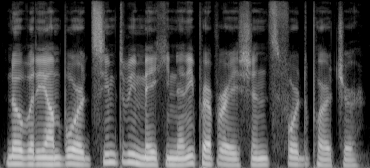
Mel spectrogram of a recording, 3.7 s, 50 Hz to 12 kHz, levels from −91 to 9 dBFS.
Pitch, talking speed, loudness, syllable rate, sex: 130 Hz, 180 wpm, -18 LUFS, 6.2 syllables/s, male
